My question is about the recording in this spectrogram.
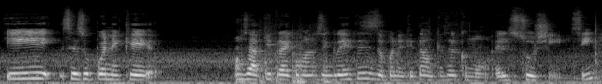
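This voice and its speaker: A young woman vlogger talks casually and a bit hesitantly to the camera while cooking at a table in a small indoor room. Her voice is slightly high and dark-toned, with a steady tone and moderate pace. The recording is rough, with slight background noise.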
